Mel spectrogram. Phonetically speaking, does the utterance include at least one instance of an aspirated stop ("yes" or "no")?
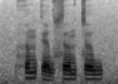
no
